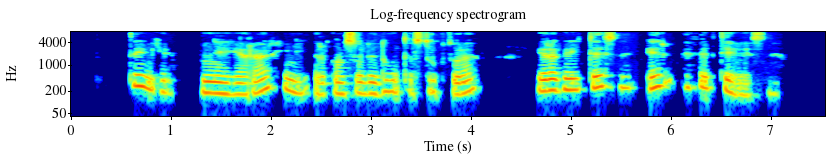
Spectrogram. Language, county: Lithuanian, Vilnius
